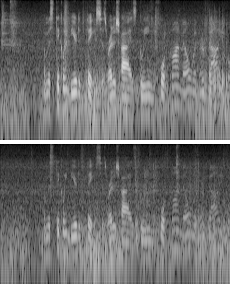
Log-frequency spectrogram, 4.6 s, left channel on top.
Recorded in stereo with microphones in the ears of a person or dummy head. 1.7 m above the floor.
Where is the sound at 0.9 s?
35° left (ahead or behind).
